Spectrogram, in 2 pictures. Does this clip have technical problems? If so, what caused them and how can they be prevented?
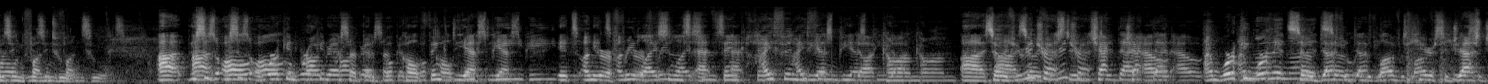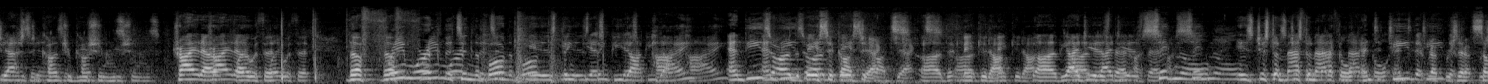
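Yes: a doubled audio track runs throughout, with a dry copy about 5 dB quieter trailing about a third of a second behind, likely from the signal being captured twice through a slower path. Monitor only one input route and mute duplicate sends or loopbacks before recording.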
